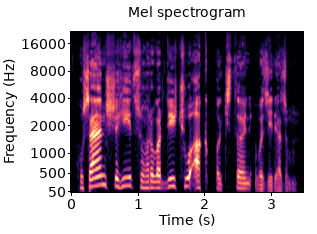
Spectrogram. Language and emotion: Kashmiri, neutral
